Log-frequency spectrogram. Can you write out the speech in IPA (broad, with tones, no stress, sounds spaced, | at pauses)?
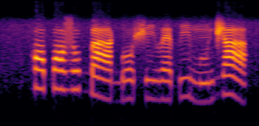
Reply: k ɔ˦ p ɔ˦ z o˦ ɡ͡b aː˨ ɡ͡b o˨ ʃ i˨ β ɛ˨ p i˦˨ m ũ˨˦ d͡ʒ a˦˨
